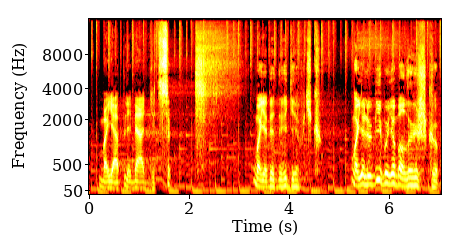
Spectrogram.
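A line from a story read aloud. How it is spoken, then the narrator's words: Deep-voiced wailing. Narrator (Russian): басом запричитала трагедия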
